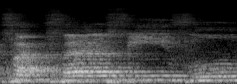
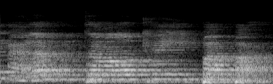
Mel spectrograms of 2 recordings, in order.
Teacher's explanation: Ada sifat khams, ya, seperti orang mengeluarkan udara atau meniup, ya, nafsil, ya, jangan nafsil, jangan diganti huruf p, nggak boleh tuh. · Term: huruf fa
